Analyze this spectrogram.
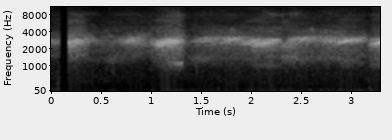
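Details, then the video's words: Frogs singing outside in the evening as rain begins: a dense, continuous chorus of high buzzy trills with overlapping callers and swelling, pulsing loudness. "je sais pas si vous entendez les grenouilles qui chantent"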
